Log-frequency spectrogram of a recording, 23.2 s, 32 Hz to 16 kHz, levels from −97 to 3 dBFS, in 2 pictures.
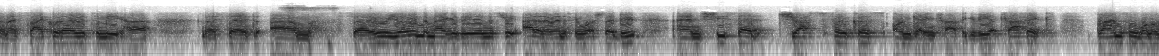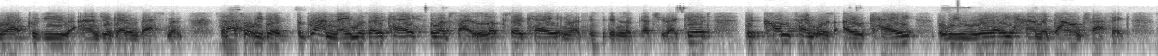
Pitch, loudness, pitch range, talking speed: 140 Hz, -12 LUFS, 130-155 Hz, 215 wpm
